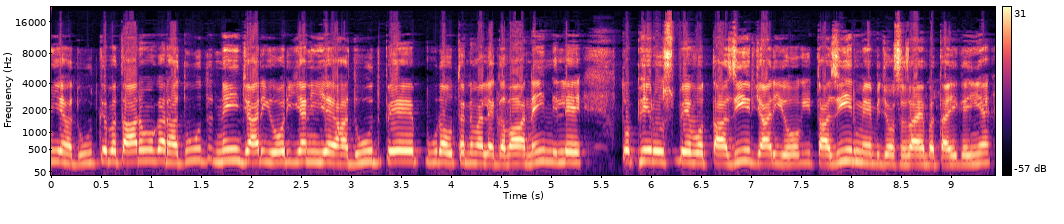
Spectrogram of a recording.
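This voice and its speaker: Man, high-pitched voice, Pakistani accent, law lecturer, informal explanatory delivery. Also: dark tone.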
